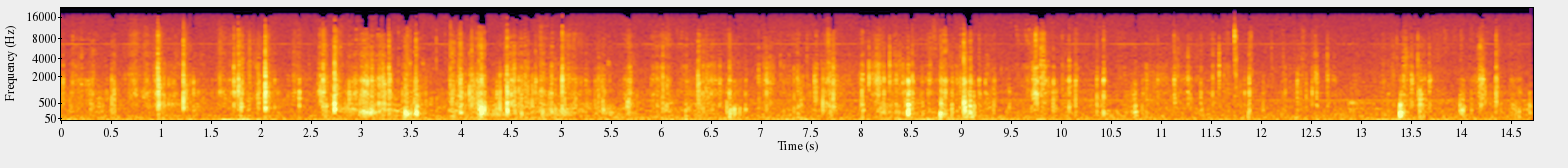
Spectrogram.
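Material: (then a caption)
Latex rubber. A small, filled, squishy red latex balloon, its neck visible, is squeezed and kneaded with both moist hands, one of which wears a ring. The result is a steady run of quiet, dense crinkling and crackling squeaks, with many short, sharp ticks over a soft rubbery rustle.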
